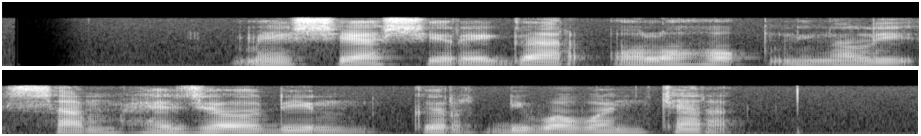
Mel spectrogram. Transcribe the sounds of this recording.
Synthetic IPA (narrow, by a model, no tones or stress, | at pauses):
mɛsiasiɾɛɡarɔlɔɦɔk̚niŋalisamɦɛd͡ʒɛldinkɨrdiwawaɲt͡ʃaɾa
